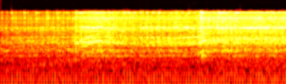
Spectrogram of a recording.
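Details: Minilathe motor on a completed homemade PWM speed-control circuit with feedback torque control, switched on at slow speed: steady, even electric hum with a faint regular pulse, no grinding or knocking; motor runs normally.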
